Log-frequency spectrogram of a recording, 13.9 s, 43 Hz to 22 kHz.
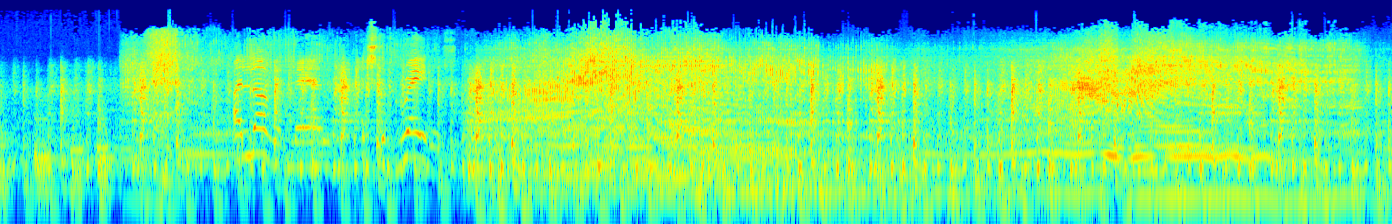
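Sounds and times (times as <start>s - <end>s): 
motorcycle engine revving: 0.3s - 13.9s
speech: 2.4s - 5.2s.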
